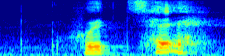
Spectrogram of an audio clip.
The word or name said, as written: whitse'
